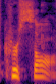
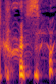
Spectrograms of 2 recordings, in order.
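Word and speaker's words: croissant: it's actually you dropped an entire con it's croissan it's croissan that's right it's pronounced Paraguay all right well we are excited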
